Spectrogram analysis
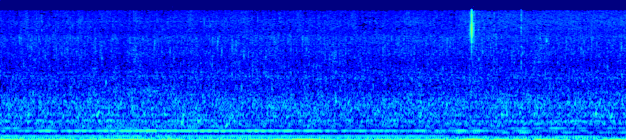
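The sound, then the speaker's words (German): Water flows and babbles steadily throughout, a continuous soft rush with a low, sustained musical drone humming beneath it. No one speaks. “Jeder Klang der Musik, jeder Ton des Wassers und jedes Wort lösen mehr und mehr die Glückseligkeit in dir aus.”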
